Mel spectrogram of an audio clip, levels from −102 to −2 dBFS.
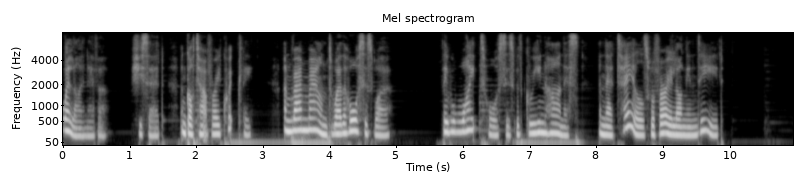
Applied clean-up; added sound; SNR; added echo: neural mask model DeepFilterNet 3.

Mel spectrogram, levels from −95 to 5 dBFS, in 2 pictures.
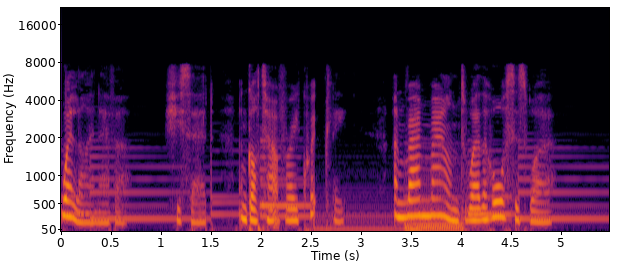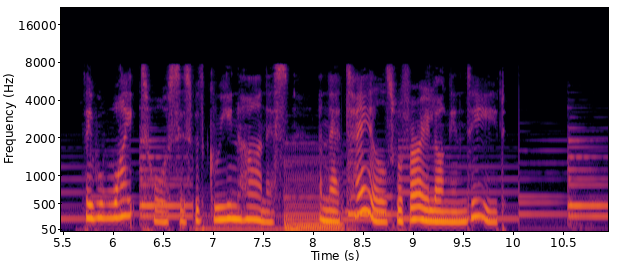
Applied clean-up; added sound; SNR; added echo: none; Piano; 9 dB; none.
